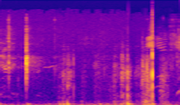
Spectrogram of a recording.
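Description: Irregular knocks and thumps with a low wind rumble on a pole-mounted action camera's microphone, from the camera being carried by someone moving fast and leaping; about four sharp knocks in two seconds, the last and strongest near the end.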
